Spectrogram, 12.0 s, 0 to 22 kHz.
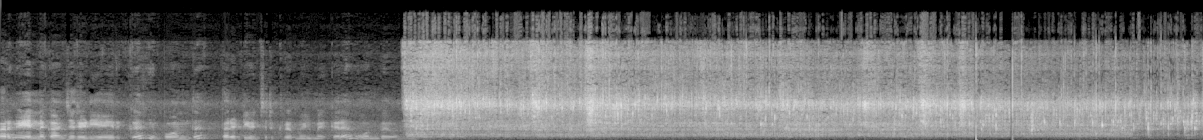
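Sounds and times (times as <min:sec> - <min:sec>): food sizzling in hot oil: 0:04.0 - 0:12.0.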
